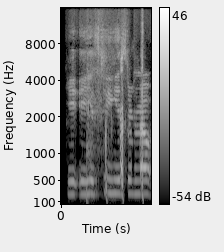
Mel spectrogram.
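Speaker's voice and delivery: ordinary talk, nothing marked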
